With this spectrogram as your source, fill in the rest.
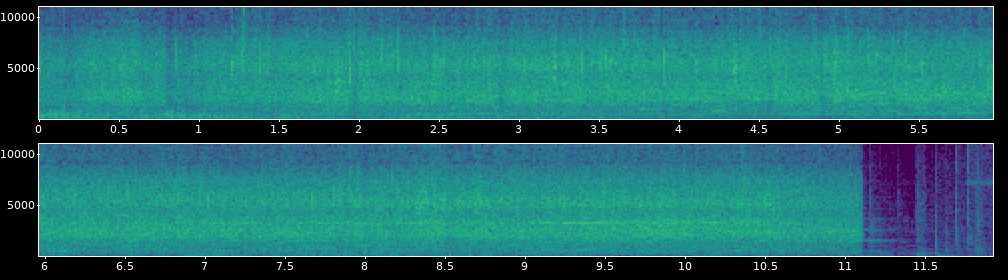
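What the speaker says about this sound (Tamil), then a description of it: "கன்னியாகுமரி, கொட்டாரம், சுசீந்திரம், நாகர்கோவில் மற்றும் அதன் சுற்றுவட்டார பகுதிகளில் மிதமான மழை." Moderate rain falls in Kanyakumari district, a dense, even patter of drops and hiss on surfaces, loud and continuous for the whole stretch before cutting off abruptly near the end.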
